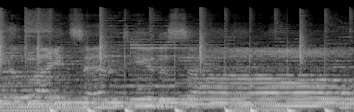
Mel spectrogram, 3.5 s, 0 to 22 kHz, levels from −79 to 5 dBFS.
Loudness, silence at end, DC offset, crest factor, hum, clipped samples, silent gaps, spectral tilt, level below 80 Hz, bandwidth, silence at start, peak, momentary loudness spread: -17 LUFS; 0 s; under 0.1%; 14 dB; none; under 0.1%; none; -5 dB/octave; -24 dBFS; 17 kHz; 0 s; -2 dBFS; 2 LU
